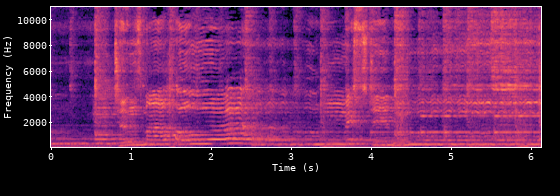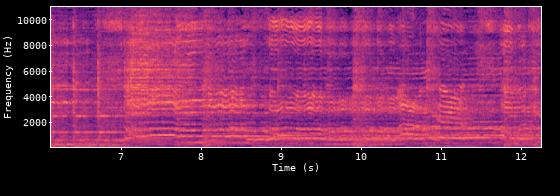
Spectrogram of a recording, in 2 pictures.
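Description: A woman singing live into a handheld microphone, backed by a band with guitar. Near the end she holds a note with vibrato.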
